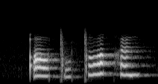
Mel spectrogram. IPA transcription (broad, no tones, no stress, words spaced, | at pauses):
qʼɔɡ͡ǀo ǀɔqʰɨ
